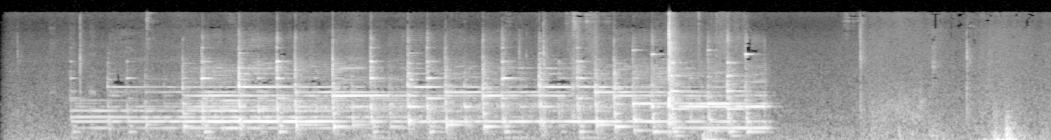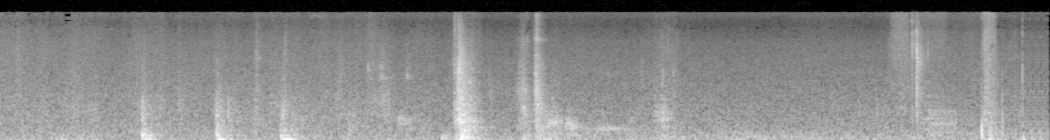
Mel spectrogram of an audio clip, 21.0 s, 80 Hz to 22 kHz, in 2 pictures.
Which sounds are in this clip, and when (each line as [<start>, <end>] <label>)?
[0.66, 7.79] phone ringing
[6.62, 6.96] light switch
[8.57, 8.74] light switch
[11.87, 13.65] footsteps
[15.01, 16.49] window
